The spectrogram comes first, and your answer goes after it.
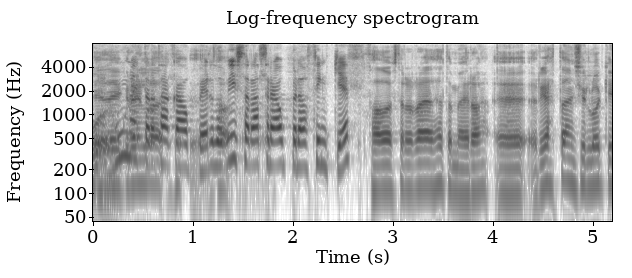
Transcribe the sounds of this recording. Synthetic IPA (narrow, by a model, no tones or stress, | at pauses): ɔhunɛt̪aɾaðt̪ʰaːkaaːwpɪɾðɔɣviːsaɾat̪ɾaːwpɪɾðawθiɲcɪlθaðaɛft̪ɪɾaðraːjðɪθɛht̪ːameːjɾarjɛht̪aðɪnsilɔːcɪ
